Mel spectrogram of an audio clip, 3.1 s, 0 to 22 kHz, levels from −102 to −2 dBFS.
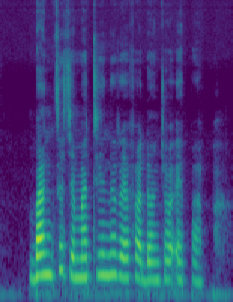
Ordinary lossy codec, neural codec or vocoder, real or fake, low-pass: none; none; real; none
